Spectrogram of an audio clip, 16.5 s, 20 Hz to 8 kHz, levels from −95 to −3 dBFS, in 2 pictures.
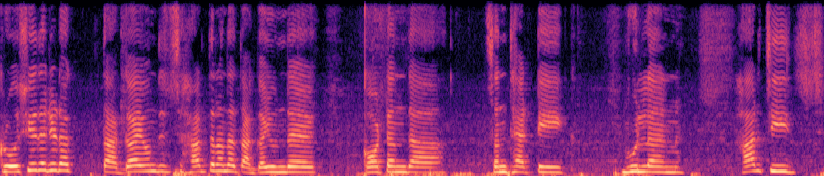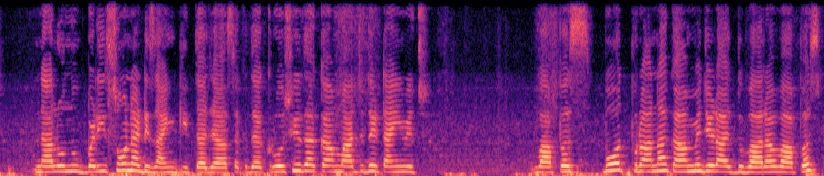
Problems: background conversations at intervals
